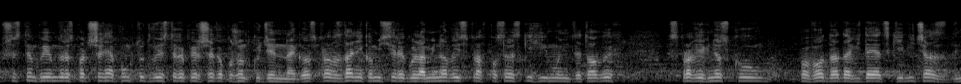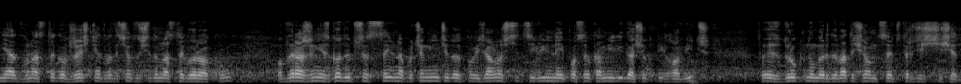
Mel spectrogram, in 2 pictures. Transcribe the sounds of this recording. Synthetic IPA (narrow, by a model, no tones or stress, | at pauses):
pʂɘst̪ɛmpujɛmɘd̪ɔɾɔspatʂɛɲapuŋkt̪ud̪vud͡ʑɛst̪ɛɡɔpʲjɛɾfʂɛɡɔpɔʐɔnt̪̚kud͡ʑɛnːɛɡɔspɾavɔzd̪aɲɛkɔmʲisʲjiɾɛɡulamʲinɔvɛjspɾafpɔsɛlskʲixiːmːuɲit̪ɛt̪ɔvɘx | fspɾavʲjɛvɲɔsku | pɔvɔd̪ad̪avʲid̪ajat̪skʲevʲit͡ʂazd̪ɲad̪vunast̪ɛɡɔvʐɛɕɲad̪vat̪ɪɕɔnt̪sɛɕɛd̪ɛmnast̪ɛɡɔɾɔku | ɔvɘɾaʐɛɲɛzɡɔd̪ɘpʂɛsːɛjmnapɔt͡ɕɔŋɡɲeɲt͡ɕɛd̪ɔːt̪pɔvʲjed͡ʑalnɔɕt͡ɕit̪sɘvʲilnɛjpɔsɛwkamʲilʲiɡaɕukpʲixɔvʲit͡ʂ | t̪ɔjɛst̪d̪ɾuknumɛɾd̪vat̪ɘɕɔnt̪sɛt͡ʂt̪ɛɾd͡ʑeɕt͡ɕiɕɛd̪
